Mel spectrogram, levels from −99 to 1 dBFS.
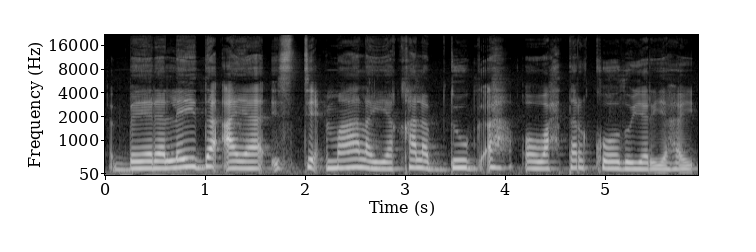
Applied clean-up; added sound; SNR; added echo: none; none; none; none.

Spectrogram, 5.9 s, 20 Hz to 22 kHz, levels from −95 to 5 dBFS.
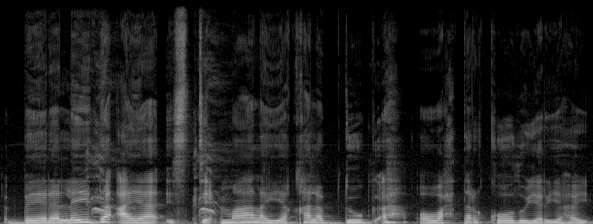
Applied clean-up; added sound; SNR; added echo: none; Cough; 16 dB; none.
